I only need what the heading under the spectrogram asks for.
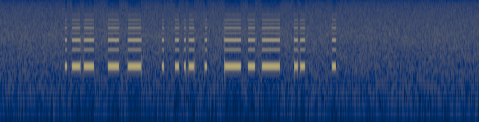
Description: Beeps of irregular length. There is no code.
